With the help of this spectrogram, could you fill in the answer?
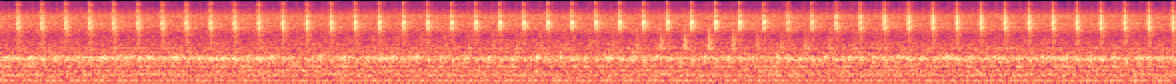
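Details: Hyundai Accent engine at steady idle with a sharp, even knock about three per second; engine knock of unknown cause.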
